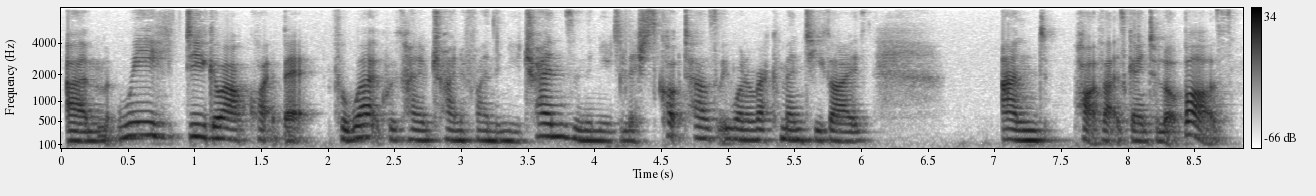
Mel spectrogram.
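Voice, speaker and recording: A woman's voice: low-pitched, fast talker, slightly rough. A woman, a drinks writer, chatting playfully as co-host. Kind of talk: casual chat.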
